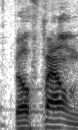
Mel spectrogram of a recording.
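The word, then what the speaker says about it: Bellefontaine: to B Fontaine Cemetery Bel Fountain as the locals say right is is it's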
